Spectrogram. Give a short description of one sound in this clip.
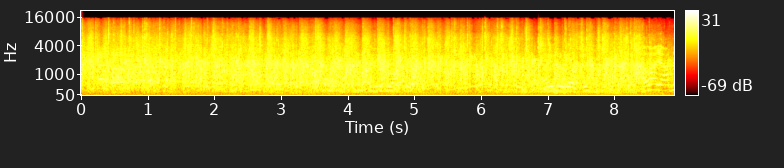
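A crowd of men and women chatters loudly close by.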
